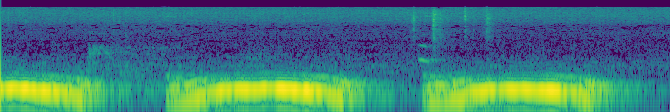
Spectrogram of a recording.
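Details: Pet domestic pigeon kept indoors, calling in a small room: low, drawn-out arched coos, three in a row, each rising and then falling, with short pauses between them.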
